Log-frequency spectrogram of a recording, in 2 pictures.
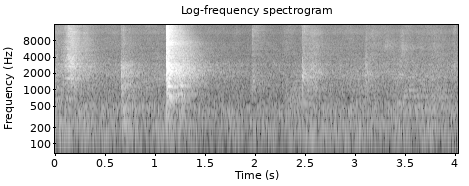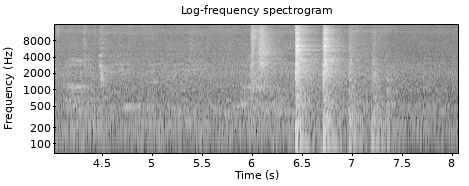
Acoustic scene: cafe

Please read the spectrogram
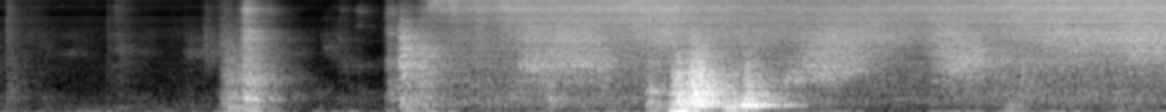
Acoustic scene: restroom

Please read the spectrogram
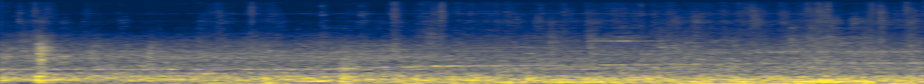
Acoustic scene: bus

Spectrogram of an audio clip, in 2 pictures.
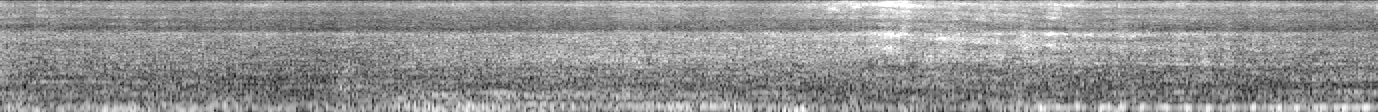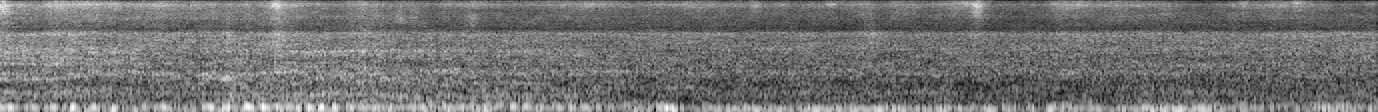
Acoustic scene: street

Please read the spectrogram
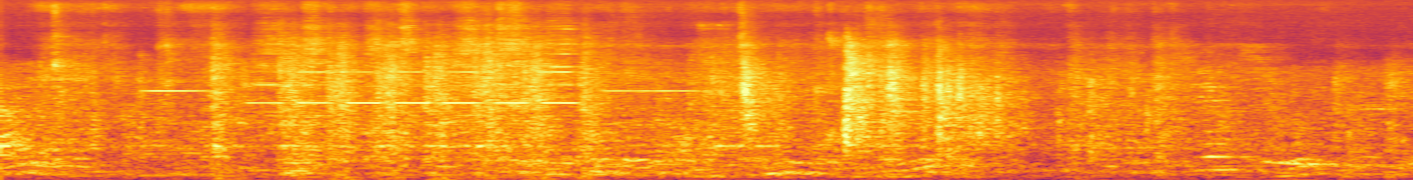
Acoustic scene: crowded indoor space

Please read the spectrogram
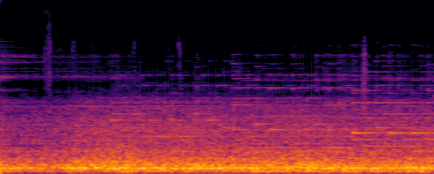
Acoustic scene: car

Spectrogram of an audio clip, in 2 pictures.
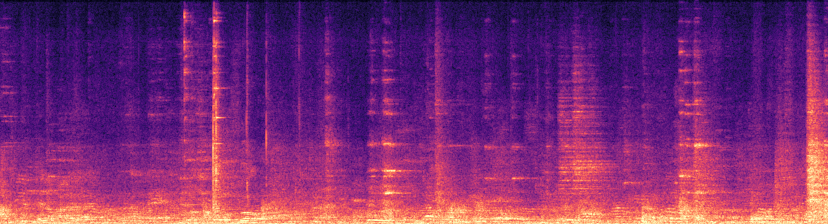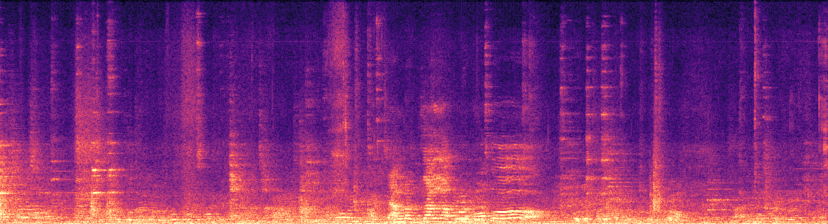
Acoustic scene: restaurant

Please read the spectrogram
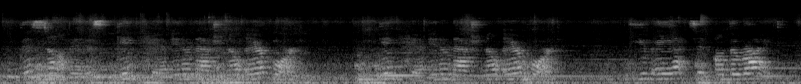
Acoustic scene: subway train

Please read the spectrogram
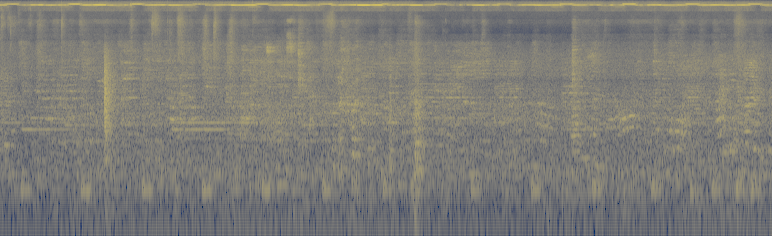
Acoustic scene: cafe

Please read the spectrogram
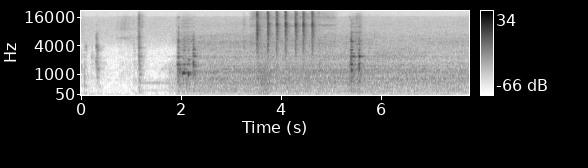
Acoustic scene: kitchen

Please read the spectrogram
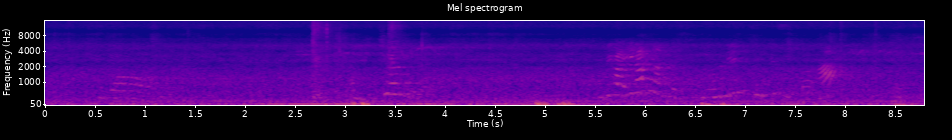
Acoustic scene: residential area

